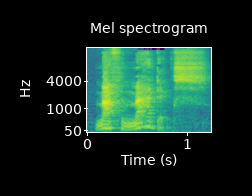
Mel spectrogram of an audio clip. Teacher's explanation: मैथ को थोड़ा सा जोर से, ये मैथ को बहुत जोर से, जैसे आवाज ऊंची हो जाए वो एक्सेंट ठीक हो जाए, मैथमेटिक्स ऐसे बोलते हैं, इसे बोलिए।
